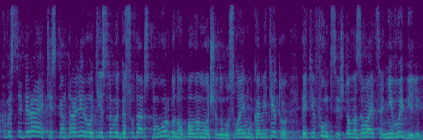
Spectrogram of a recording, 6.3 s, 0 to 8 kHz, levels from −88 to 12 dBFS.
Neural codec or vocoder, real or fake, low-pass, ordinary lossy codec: codec, 16 kHz, 8 kbps, FreqCodec, smaller model; fake; none; none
